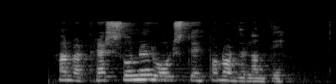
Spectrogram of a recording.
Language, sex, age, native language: Icelandic, female, 60-69, Icelandic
